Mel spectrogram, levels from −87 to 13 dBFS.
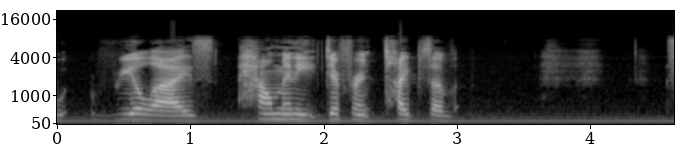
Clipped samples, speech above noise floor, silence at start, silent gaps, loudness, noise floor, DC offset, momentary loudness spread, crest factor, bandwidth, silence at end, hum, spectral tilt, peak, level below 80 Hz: under 0.1%; 31 dB; 0 s; none; -20 LUFS; -52 dBFS; under 0.1%; 10 LU; 24 dB; 14.5 kHz; 0 s; 60 Hz at -50 dBFS; -1 dB/octave; 0 dBFS; -66 dBFS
